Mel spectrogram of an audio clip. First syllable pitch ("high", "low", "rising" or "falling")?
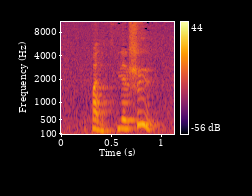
low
